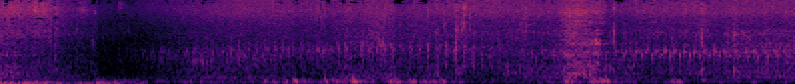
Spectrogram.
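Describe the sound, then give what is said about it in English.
Wind gusting across a marsh of ten-foot-tall grass, a low, buffeting rumble that swells and eases in uneven surges, with a faint airy hiss above it and no voices. “Oh, wind.”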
